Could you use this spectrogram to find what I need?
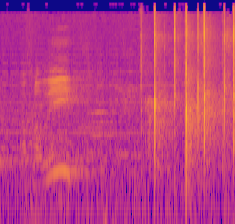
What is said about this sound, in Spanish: Aplaudid, venga.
